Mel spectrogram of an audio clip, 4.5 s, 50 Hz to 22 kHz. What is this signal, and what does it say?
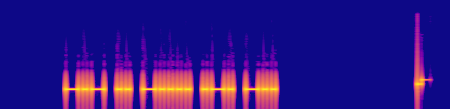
Morse code, heard as a keyed tone, about 28 wpm, 700 Hz. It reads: KI6RD
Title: USA Call Signs Repeated 2x 28wpm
